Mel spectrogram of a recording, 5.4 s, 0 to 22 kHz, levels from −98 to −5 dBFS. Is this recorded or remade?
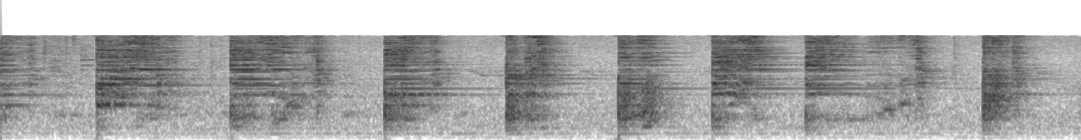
recorded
